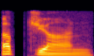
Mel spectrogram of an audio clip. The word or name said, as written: Upjohn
